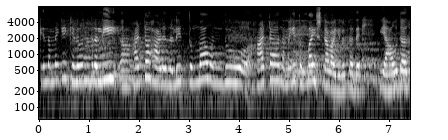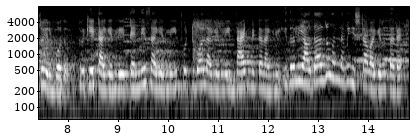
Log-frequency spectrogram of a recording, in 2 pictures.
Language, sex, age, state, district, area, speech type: Kannada, female, 18-30, Karnataka, Chitradurga, urban, spontaneous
